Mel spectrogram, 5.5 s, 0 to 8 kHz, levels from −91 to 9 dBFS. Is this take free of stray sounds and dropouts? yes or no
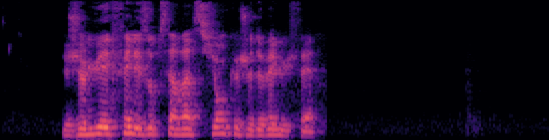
yes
